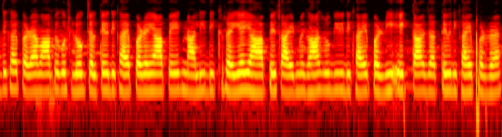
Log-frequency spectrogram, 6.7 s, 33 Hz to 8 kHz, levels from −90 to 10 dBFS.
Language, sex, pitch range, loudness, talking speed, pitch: Hindi, female, 205-210 Hz, -18 LUFS, 360 wpm, 210 Hz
